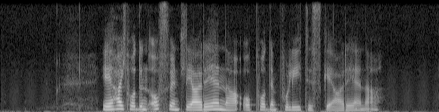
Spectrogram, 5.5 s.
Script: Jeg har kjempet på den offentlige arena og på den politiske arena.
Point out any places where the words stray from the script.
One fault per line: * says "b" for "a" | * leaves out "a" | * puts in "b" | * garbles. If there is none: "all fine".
* leaves out "kjempet"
